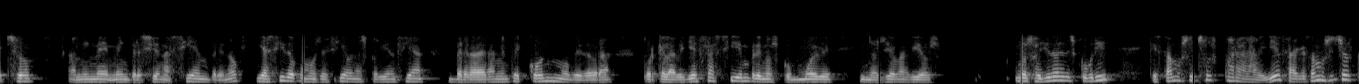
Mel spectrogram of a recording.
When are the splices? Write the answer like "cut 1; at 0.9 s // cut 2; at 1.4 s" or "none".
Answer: cut 1; at 2.4 s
